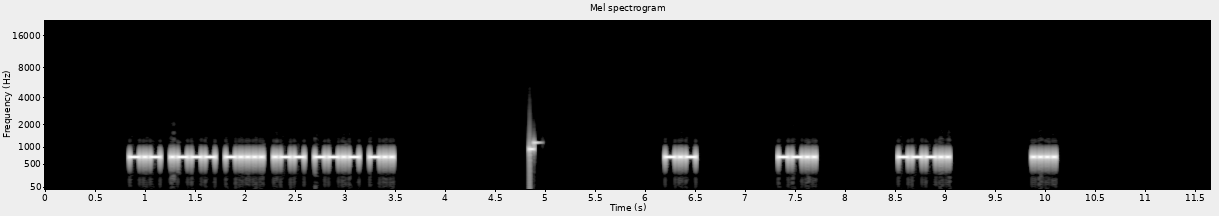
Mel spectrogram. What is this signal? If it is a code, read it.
Morse code, heard as a keyed tone, about 36 wpm, spaced as for 18 wpm, 700 Hz. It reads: KJ6WQD KZ8H
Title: USA Call Signs - 8x Character Spacing - 35wpm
